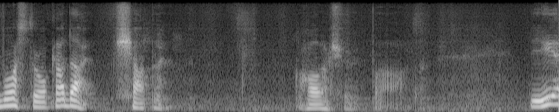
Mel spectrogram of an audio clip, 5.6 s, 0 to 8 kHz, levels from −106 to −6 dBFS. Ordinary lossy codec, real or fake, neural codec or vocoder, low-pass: none; fake; codec, 16 kHz, 0.8 kbps, ZipCodec; 7.2 kHz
